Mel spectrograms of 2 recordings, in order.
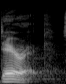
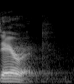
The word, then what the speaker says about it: derek: Now, in the Hebrew, the commonly used word for road or way or path is the word derek. Sounds like the word's name. Say it, derek. Derek.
